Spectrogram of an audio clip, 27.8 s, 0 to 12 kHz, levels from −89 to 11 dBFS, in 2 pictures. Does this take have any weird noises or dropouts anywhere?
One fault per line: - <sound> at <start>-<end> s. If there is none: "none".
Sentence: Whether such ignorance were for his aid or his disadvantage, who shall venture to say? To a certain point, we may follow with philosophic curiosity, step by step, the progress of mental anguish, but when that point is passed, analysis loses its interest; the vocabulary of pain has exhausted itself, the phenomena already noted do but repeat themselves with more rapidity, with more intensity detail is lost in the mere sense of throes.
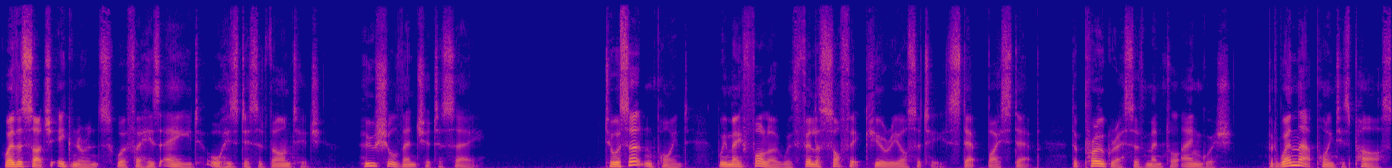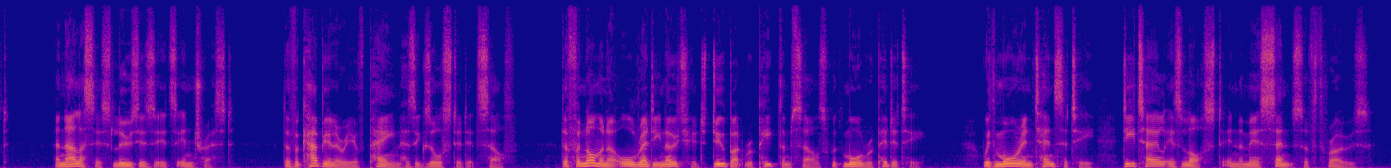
none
